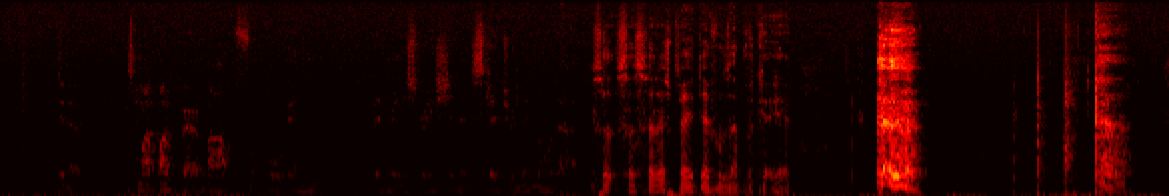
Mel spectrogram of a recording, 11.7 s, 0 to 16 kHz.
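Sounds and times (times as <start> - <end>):
speech: 1.3 - 8.1, 8.8 - 9.3
man clearing his throat: 8.8 - 9.3, 11.0 - 11.4.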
